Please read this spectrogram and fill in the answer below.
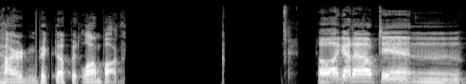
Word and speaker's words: Lompoc: Is it Lompoc or is it Lompoc? The locals pronounce it Lompoc.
